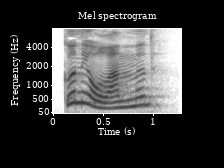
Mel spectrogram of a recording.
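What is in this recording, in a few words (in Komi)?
Komi, кӧні оланныд, female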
